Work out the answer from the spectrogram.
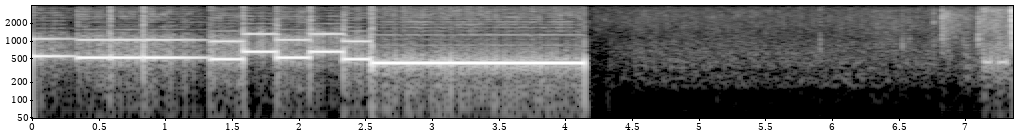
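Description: A telephone call being transferred: electronic tones step up and down in pitch and settle into one long steady tone. Silence follows, broken by faint clicks at the end.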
